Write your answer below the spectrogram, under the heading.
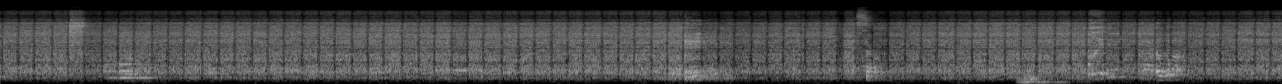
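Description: Spirit box (radio-sweep ghost box) putting out continuous hissing static as it scans through radio stations, broken by brief clicks and short snatches of voice-like sound.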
